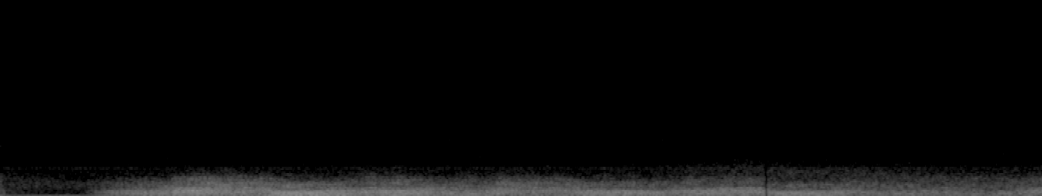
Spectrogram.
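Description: Wind rushes steadily, as if falling through the air.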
